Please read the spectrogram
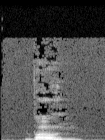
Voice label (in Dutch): "boon", Dutch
